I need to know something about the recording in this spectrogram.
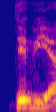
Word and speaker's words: Divya: no less and I'm going to attempt to pronounce your name right. Divya I believe is the pronunciation of your first name, right?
